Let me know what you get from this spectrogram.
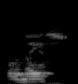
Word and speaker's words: Ptolemaeus: I think you pronounce that Ptolemaeus, almost like it starts with a P. Just forget about the P, and the accent is on the A, Ptolemaeus.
